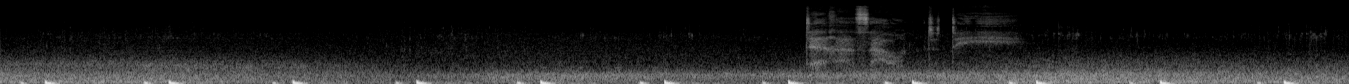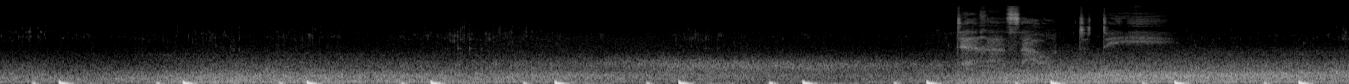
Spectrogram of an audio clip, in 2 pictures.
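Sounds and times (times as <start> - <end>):
waves: 0.0 - 26.9
heartbeat: 0.2 - 0.8, 1.4 - 2.1, 2.7 - 3.3, 3.9 - 5.7, 6.4 - 7.0, 7.6 - 9.4, 10.0 - 10.7, 11.3 - 12.0, 12.6 - 13.2, 13.8 - 14.4, 15.0 - 15.6, 16.2 - 19.4, 20.0 - 20.6, 21.2 - 24.3, 24.9 - 25.5, 26.1 - 26.9.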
